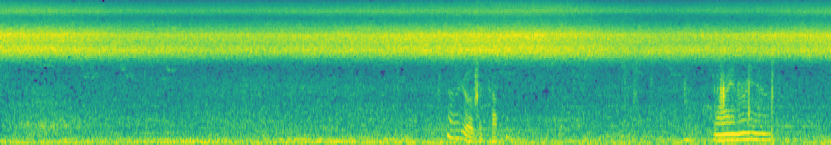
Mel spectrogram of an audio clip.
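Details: A dense cicada chorus makes a steady, high, hissing drone at an RV park with scattered trees outside Columbia, Missouri, quieter as the sun gets lower than at its daytime peak; a man's voice breaks in briefly.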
